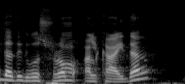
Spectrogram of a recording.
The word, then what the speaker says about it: Al-Qaeda: that it was from Al-Qaeda or if you want to say it correctly Al-Qaeda was that correct yes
